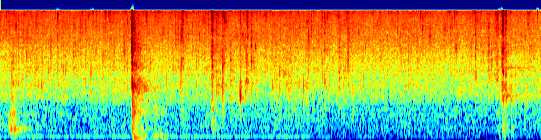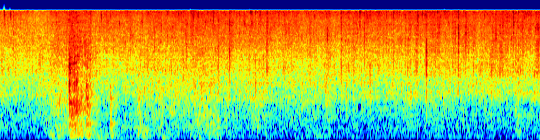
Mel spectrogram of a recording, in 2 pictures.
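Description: Diced bell peppers and onions sizzling steadily in butter in a skillet. About a second in there is a sharp crack as an egg is broken on the bowl, followed by a few lighter clicks and taps as the shells are set down.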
